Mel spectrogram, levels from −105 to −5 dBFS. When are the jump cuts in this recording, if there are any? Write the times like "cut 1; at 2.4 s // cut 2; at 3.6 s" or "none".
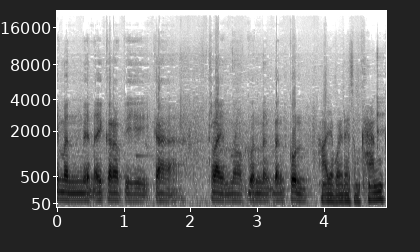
cut 1; at 3.8 s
